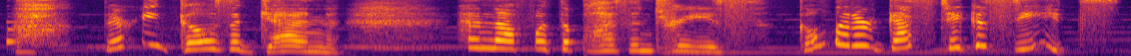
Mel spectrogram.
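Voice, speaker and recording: A woman playing a playful, breezy, bossy young director in a video game, with a brisk and confident informal manner. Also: extremely high pitch, very animated, faint music behind, exaggerated voice. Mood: breezy, teasing. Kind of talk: lively video game voice acting.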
